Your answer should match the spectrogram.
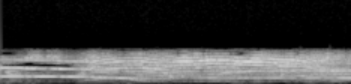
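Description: A crowd cheering and whooping, with several drawn-out high calls overlapping.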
